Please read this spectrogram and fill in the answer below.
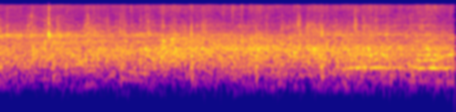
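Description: Crowd of spectators applauding at the end of a badminton rally, with some voices calling out among the clapping.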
